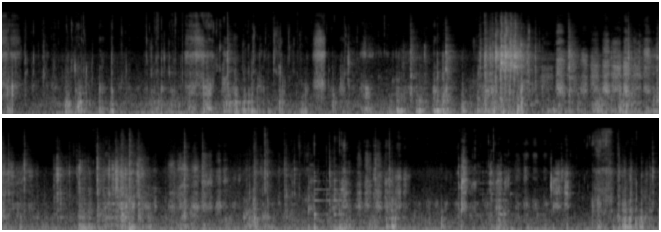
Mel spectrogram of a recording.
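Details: Boba Bear, a Pomeranian puppy, snacks on dog-friendly fish and chips. Crunchy chewing and wet smacking come in dense, irregular bursts throughout, with occasional louder bites standing out against a quiet background.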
